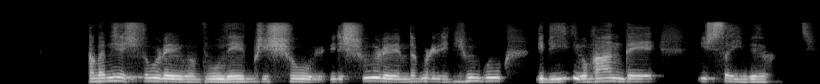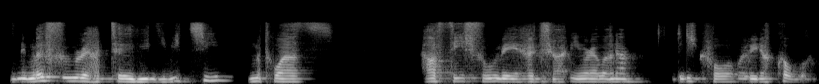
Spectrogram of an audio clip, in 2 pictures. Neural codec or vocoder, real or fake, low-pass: codec, 16 kHz, 0.5 kbps, X-Codec, HuBERT features, trained on general audio; fake; 7.2 kHz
